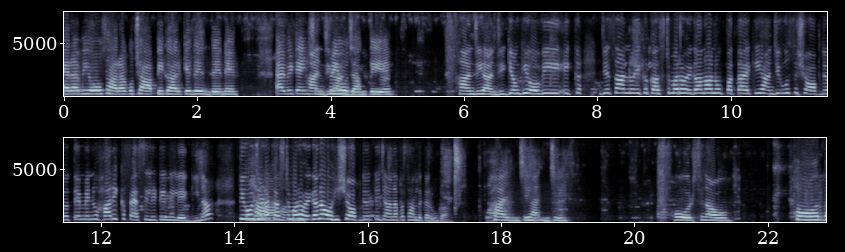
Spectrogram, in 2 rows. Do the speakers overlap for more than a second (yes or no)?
no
